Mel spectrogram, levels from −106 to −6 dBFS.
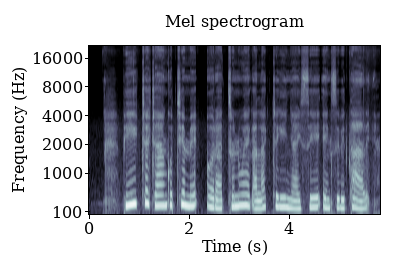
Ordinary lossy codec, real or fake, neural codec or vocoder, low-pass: none; real; none; none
